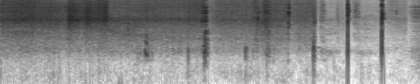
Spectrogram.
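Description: Hot coconut-and-jaggery filling sizzling steadily in a metal wok as it is scraped out with a metal spatula. The sizzle stops near the end, and a few sharp metal clinks follow as the spatula strikes the wok and a steel plate.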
